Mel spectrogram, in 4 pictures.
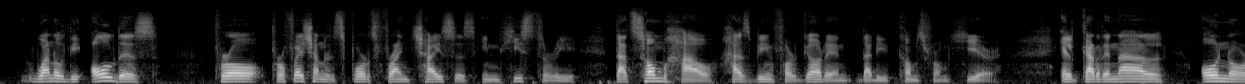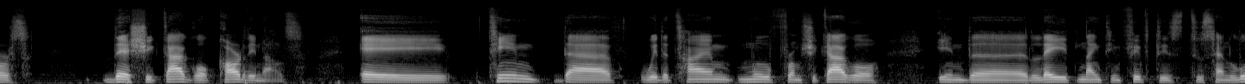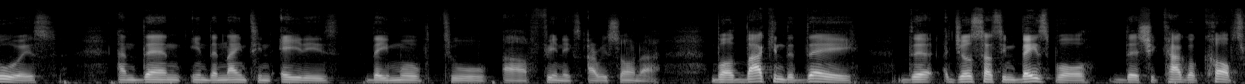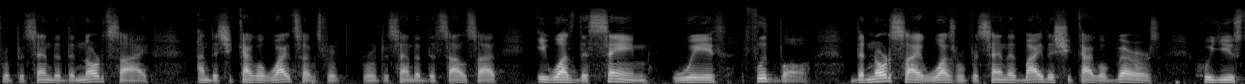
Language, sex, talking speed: English, male, 115 wpm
